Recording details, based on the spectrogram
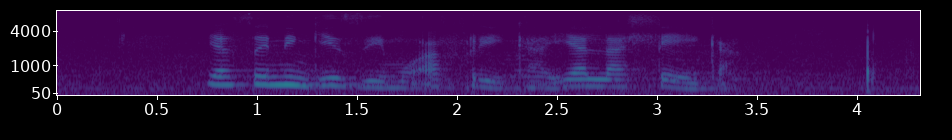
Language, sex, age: Zulu, female, 20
